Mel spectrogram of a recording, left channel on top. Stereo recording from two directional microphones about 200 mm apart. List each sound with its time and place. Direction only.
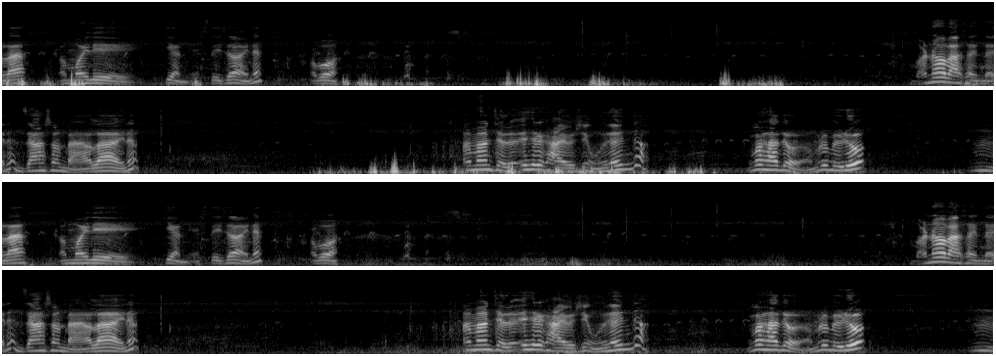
0.0 s a man's voice: 15° left (ahead or behind)
9.1 s a man's voice: 15° left (ahead or behind)
14.5 s a man's voice: 15° left (ahead or behind)
17.4 s a man's voice: 15° left (ahead or behind)
19.6 s a sound: 15° left (ahead or behind)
